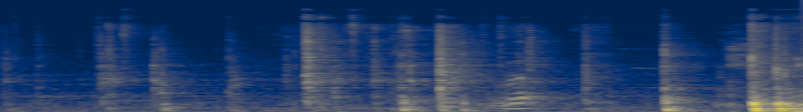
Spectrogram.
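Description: Clicks and clinks of a KitchenAid stand mixer's metal flat beater being worked off its shaft over the steel mixing bowl, with a louder knock near the end.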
